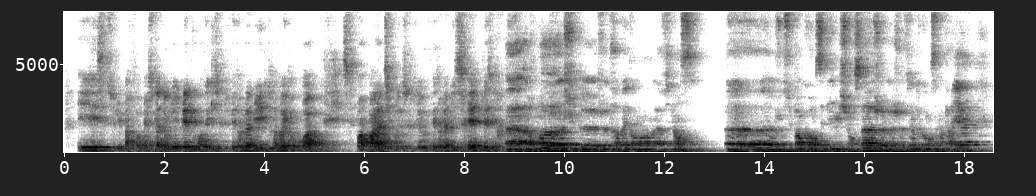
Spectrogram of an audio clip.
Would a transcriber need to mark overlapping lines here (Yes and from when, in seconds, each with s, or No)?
No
